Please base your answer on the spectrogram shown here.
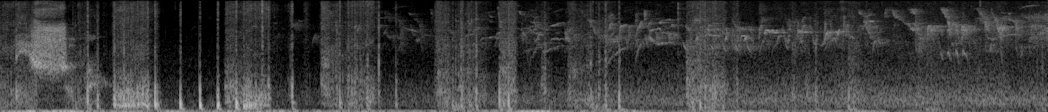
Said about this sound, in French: Une brise venteuse, un chemin, des arbres, des oiseaux.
